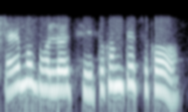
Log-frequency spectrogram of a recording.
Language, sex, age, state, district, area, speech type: Odia, female, 30-45, Odisha, Sambalpur, rural, conversation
